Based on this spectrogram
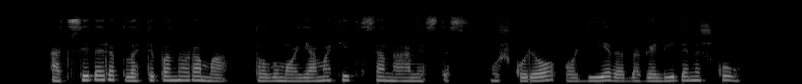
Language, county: Lithuanian, Šiauliai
